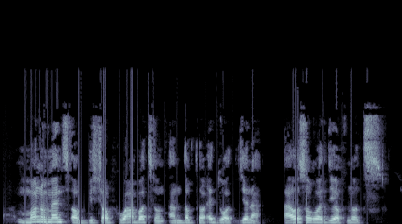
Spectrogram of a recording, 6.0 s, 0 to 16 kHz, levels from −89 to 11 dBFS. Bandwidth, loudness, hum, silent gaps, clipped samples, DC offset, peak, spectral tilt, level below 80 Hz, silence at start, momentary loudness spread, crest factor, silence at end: 11 kHz; -16 LUFS; none; none; under 0.1%; under 0.1%; 0 dBFS; -5 dB/octave; -48 dBFS; 0.25 s; 9 LU; 16 dB; 0.35 s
